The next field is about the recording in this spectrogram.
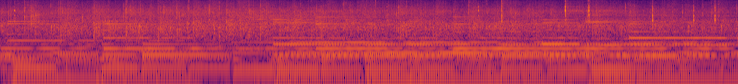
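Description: An audience applauds in a steady, dense patter that lasts several seconds, mixed with sustained keyboard chords that shift in the middle; nobody speaks.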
